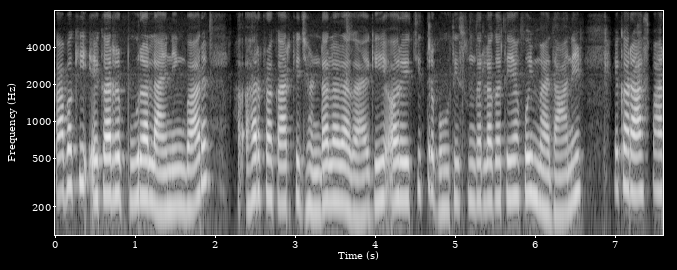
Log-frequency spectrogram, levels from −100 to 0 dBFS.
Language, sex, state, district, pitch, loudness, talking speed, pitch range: Chhattisgarhi, female, Chhattisgarh, Raigarh, 235 Hz, -18 LUFS, 220 wpm, 215-255 Hz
